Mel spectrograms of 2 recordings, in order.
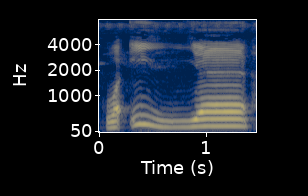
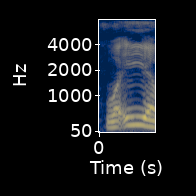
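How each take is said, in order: First: Slow ওয়া ইয়া with held double y; drawn-out ওয়া ইয়া; correct doubled ya. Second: Quick ওয়া ইয়া with single y; ওয়া ইয়া short, no stretch; common mispronunciation. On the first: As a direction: lean on the y in ওয়া ইয়া, hold আ. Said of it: "double উচ্চারণ করতে হবে". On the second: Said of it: "ওয়া ইয়া বলে". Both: Shown as a demonstration.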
